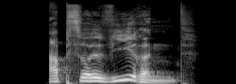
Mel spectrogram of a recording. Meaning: present participle of absolvieren
- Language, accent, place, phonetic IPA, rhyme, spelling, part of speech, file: German, Germany, Berlin, [apzɔlˈviːʁənt], -iːʁənt, absolvierend, verb, De-absolvierend.ogg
